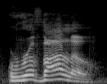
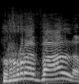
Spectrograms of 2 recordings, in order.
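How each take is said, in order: First: The R at the start is plain, not rolled. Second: The R at the start is rolled. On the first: "who I'm pretty sure is pronounced Ravalo" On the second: "Or is it rolling R?"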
